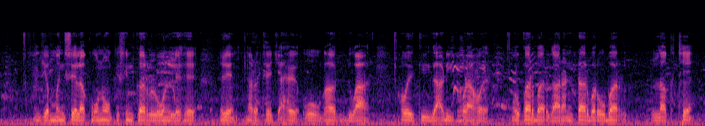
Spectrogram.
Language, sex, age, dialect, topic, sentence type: Chhattisgarhi, male, 18-24, Northern/Bhandar, banking, statement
